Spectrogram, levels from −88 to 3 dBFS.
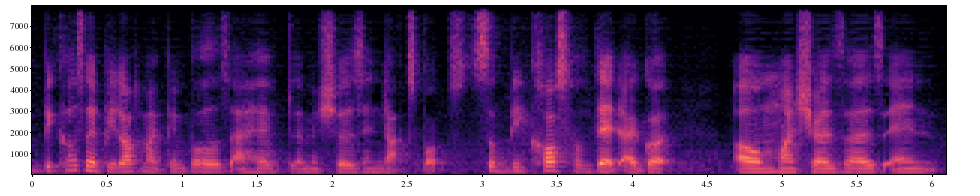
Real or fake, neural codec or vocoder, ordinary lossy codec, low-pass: fake; codec, 16 kHz, about 1 kbps, DyCAST, with the encoder's durations; none; none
